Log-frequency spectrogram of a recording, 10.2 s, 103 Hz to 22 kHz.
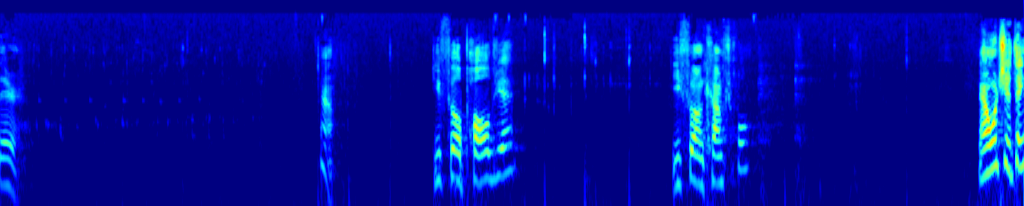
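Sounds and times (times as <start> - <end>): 
speech: 0.0 - 0.3, 4.3 - 5.2, 6.7 - 7.6, 9.8 - 10.2
wine from a freshly opened bottle pouring into a glass in a church: 0.0 - 3.2
low hum: 0.0 - 10.2.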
